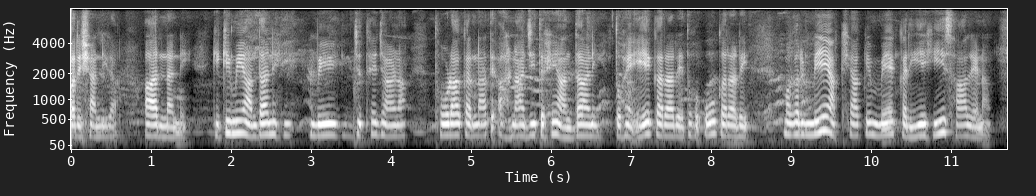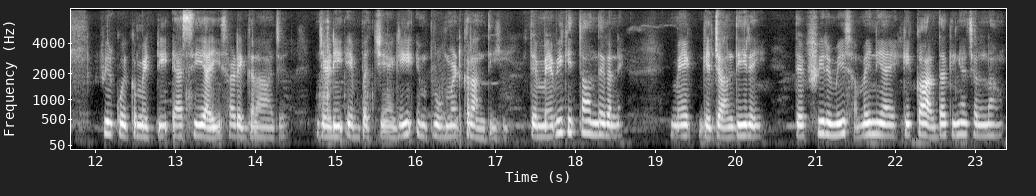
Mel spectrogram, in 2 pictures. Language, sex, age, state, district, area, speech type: Dogri, female, 30-45, Jammu and Kashmir, Samba, rural, spontaneous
